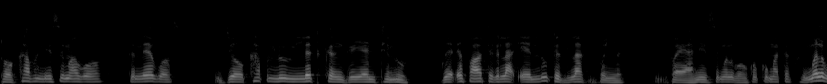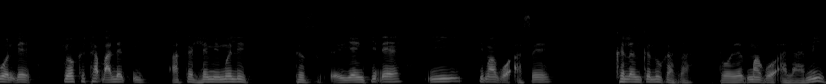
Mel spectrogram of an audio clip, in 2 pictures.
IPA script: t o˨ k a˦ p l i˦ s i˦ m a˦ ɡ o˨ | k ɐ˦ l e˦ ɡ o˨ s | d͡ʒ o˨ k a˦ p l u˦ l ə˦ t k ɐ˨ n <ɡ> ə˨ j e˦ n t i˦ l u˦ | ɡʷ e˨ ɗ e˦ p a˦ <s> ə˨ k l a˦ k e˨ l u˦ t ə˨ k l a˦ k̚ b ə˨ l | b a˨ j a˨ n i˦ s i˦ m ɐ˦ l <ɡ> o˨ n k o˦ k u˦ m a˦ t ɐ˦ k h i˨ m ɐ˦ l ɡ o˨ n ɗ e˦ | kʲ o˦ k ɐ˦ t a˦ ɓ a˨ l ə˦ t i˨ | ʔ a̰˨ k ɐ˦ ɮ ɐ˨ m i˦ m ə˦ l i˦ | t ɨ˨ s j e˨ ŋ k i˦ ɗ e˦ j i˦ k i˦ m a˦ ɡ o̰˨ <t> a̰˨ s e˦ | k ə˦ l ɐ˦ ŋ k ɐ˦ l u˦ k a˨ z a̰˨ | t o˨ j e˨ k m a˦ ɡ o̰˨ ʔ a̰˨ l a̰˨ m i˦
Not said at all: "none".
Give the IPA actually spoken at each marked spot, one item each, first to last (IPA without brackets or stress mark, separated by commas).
ɡ, t, ɡ, ʔ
